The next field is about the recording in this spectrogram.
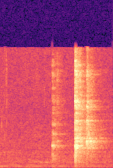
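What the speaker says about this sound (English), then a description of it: "I found a frying pan." A metal frying pan being picked up and handled, giving a couple of bright clinks and one louder clattering knock, close and brief, with no talking.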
